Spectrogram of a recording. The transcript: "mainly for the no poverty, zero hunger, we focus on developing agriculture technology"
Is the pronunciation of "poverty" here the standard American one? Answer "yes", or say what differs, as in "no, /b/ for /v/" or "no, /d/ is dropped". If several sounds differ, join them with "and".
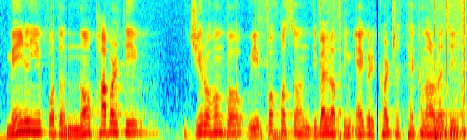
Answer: no, /b/ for /v/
